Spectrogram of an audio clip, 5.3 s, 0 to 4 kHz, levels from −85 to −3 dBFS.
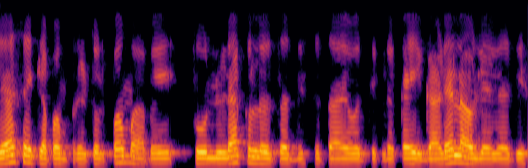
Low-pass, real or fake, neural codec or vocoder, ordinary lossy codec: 3.6 kHz; real; none; none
